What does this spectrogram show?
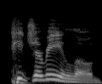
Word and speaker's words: Piccirillo: And and it's pronounced Piccirillo. The double C is a cha.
